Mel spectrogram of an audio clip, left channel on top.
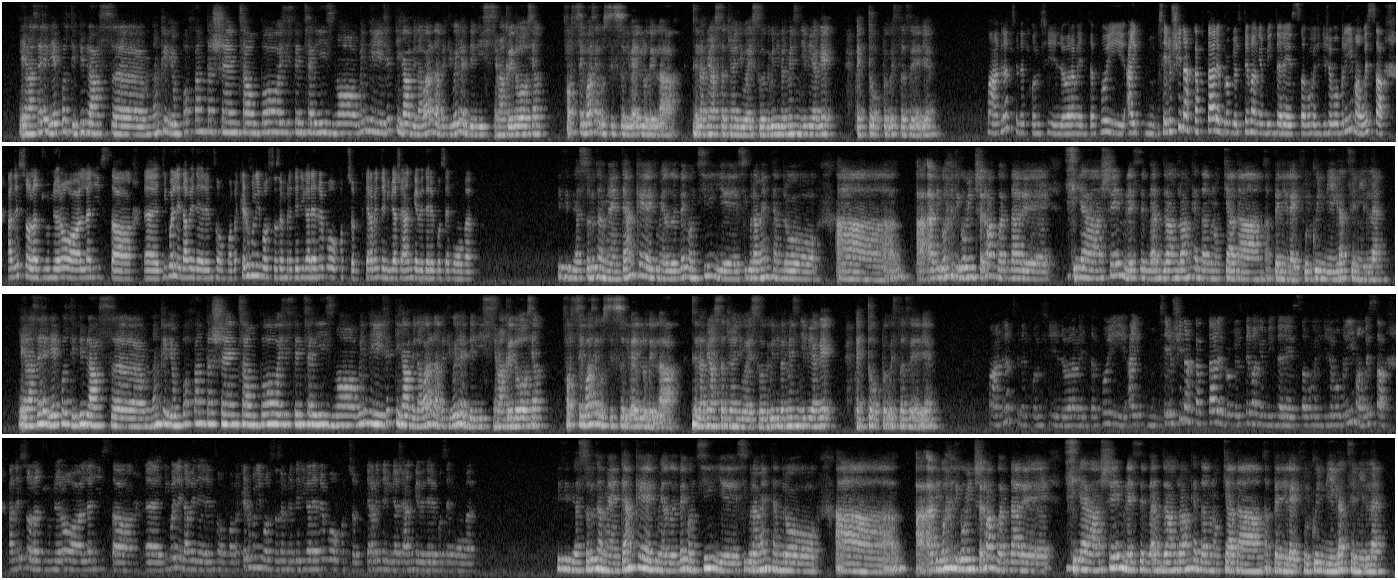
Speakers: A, on the right; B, on the left.
A: è una serie di Apple TV Plus, eh, anche lì un po' fantascienza, un po' esistenzialismo, quindi se ti capita, guarda, perché quella è bellissima, credo sia forse quasi allo stesso livello della, della prima stagione di Westworld, quindi per me significa che è top questa serie.
B: Ma grazie del consiglio, veramente. Poi hai- mh, sei riuscita a captare proprio il tema che mi interessa, come ti dicevo prima, questa adesso la aggiungerò alla lista eh, di quelle da vedere, insomma, perché <laughs> non mi posso sempre dedicare al rewatch, chiaramente mi piace anche vedere cose nuove.
A: Sì, sì, sì, assolutamente. Anche tu mi hai dato dei bei consigli e sicuramente andrò a, a- a rico- <laughs> ricomincerò a guardare sia Shameless e andrò andrò anche a dare un'occhiata a Penny Dreadful, quindi grazie mille.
